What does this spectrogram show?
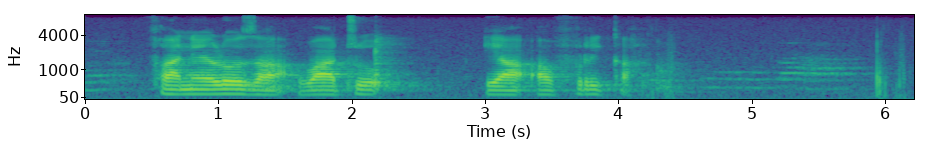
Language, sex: Venda, male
